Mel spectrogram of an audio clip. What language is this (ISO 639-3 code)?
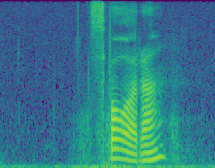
swe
